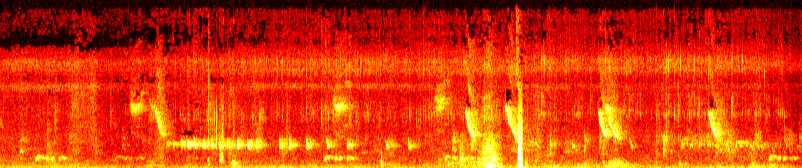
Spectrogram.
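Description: Small birds calling: short, downward-sliding high chirps repeated a few times, with a quick run of repeated notes about two seconds in. A sharp tap about six and a half seconds in is the loudest sound.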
